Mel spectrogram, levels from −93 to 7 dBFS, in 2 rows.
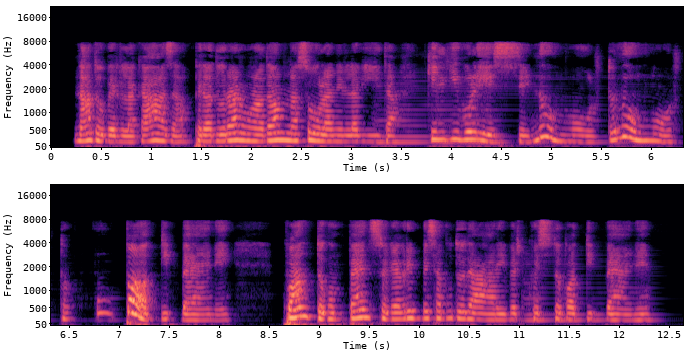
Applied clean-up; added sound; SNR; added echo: neural mask model DeepFilterNet 3.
